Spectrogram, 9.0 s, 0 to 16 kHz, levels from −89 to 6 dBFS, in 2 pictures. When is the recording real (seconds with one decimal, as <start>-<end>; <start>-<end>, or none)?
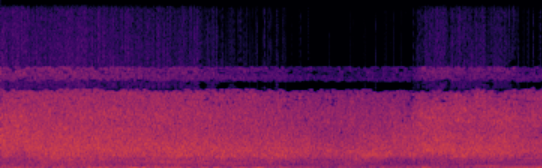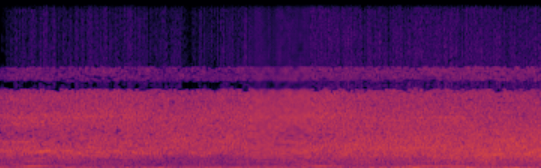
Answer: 0.0-6.6; 7.1-9.0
